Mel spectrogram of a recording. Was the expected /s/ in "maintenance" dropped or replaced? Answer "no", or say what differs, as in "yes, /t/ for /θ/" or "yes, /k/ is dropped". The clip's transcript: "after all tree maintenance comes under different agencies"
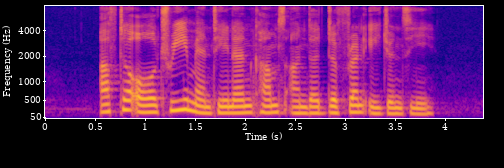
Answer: yes, /s/ is dropped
